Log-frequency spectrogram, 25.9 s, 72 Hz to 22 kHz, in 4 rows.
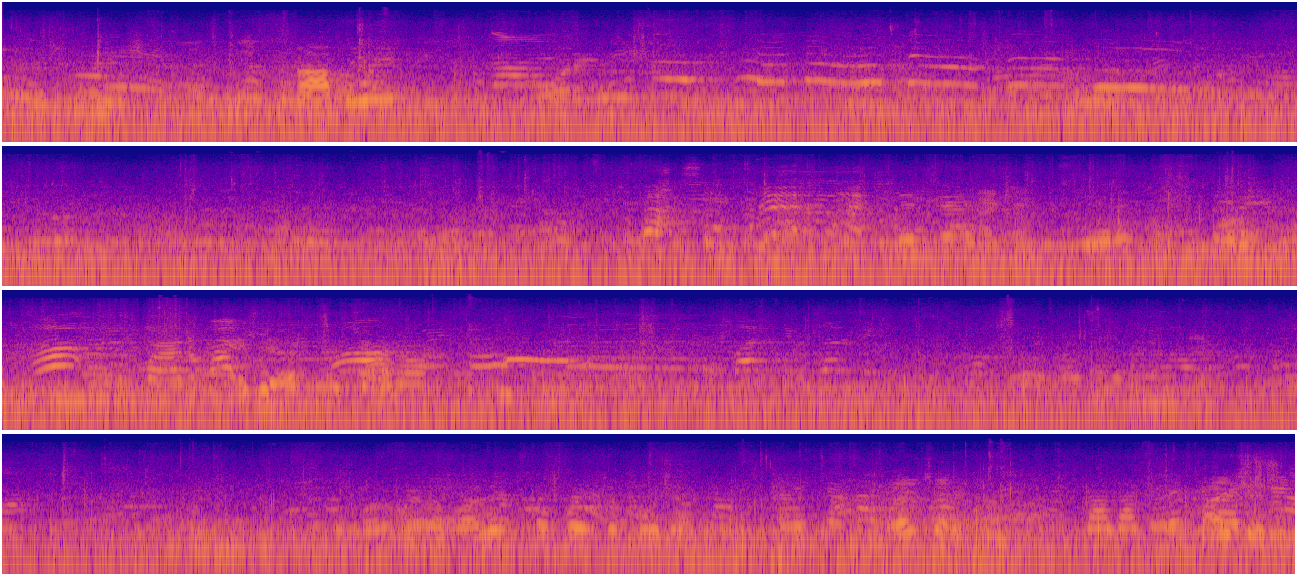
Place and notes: Strada Michael Weiss, Brașov, Romania - 2020 Christmas in Brasov, Transylvania, Crowded Main Street
A crowded main street on Christmas. In the distance a church bell rings for the hour. Recorded with Superlux S502 Stereo ORTF mic and a Zoom F8 recorder.
România, 25 December 2020, 16:10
